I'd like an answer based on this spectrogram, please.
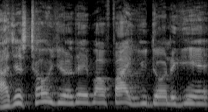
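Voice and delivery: harsh scolding voice. Retelling his father's words about fighting: imitating Pops scolding. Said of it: "Pops get up in the room and he say".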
